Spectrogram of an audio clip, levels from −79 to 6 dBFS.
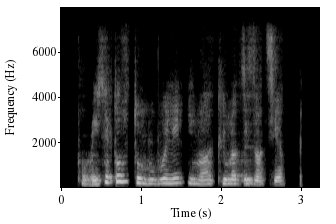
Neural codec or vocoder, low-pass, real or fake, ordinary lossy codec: codec, 24 kHz, 1 kbps, SNAC; 7.2 kHz; fake; AAC, 48 kbps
